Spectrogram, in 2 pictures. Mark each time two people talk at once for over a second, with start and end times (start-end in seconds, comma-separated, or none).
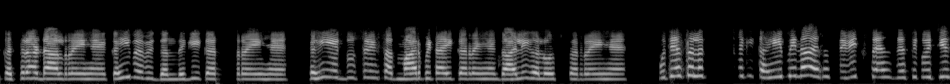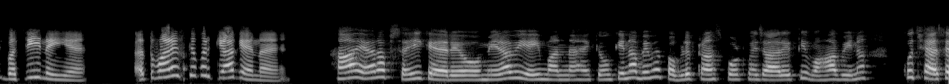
none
